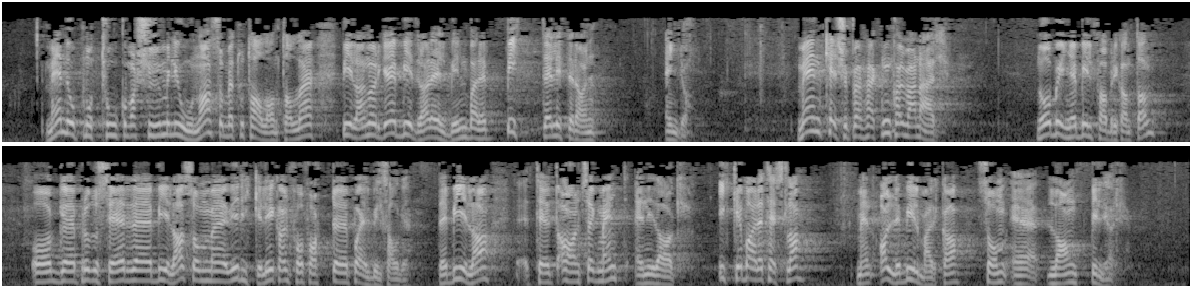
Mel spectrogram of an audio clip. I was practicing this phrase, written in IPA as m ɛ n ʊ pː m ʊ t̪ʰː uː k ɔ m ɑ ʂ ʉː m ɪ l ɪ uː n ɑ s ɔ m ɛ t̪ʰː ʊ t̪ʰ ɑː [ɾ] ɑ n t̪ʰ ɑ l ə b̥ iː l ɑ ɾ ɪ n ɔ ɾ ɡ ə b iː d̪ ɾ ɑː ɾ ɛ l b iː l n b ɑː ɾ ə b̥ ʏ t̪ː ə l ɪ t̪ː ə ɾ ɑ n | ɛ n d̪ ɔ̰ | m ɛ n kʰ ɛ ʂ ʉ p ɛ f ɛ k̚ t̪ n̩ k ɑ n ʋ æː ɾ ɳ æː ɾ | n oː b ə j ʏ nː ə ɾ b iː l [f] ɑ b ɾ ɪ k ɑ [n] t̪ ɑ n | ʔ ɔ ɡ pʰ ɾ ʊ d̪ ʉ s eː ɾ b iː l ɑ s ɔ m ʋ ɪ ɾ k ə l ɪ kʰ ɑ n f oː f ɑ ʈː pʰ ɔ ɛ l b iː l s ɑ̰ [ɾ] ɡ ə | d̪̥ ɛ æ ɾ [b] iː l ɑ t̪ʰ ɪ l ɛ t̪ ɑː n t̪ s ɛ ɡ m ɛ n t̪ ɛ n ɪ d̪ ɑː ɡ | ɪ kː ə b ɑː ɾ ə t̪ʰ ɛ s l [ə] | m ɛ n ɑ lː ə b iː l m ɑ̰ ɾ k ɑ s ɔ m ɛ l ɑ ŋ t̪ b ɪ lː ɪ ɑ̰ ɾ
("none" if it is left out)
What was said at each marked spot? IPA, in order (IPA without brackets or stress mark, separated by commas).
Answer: l, f, n, l, b, ɑ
